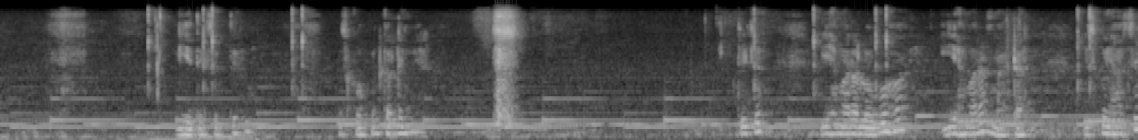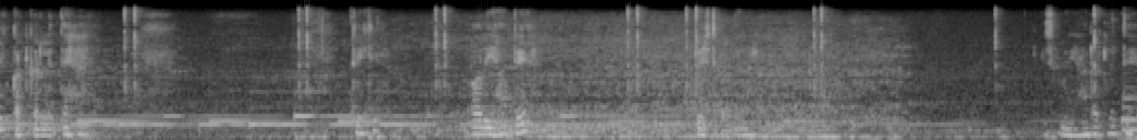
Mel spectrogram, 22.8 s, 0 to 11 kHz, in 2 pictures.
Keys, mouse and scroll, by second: 1.8-4.2 drag, 9.4-12.3 drag, 14.6 click, 16.4 click, 16.9 ctrl+Tab, 17.8 click, 19.8 click.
